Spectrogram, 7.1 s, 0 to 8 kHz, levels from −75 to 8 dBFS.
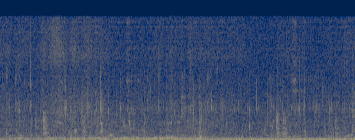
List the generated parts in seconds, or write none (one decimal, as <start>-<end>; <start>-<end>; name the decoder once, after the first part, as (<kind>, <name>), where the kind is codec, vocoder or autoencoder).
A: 0.9-4.7 (vocoder, Vocos); 5.7-7.1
